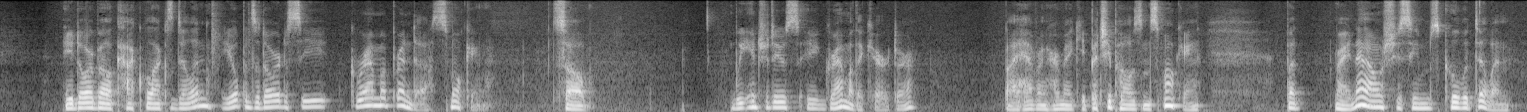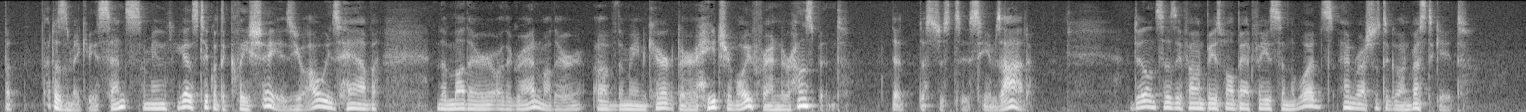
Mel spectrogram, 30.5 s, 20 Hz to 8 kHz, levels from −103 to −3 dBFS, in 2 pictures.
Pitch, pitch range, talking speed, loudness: 125 Hz, 105-150 Hz, 175 wpm, -16 LUFS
